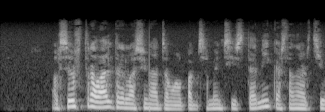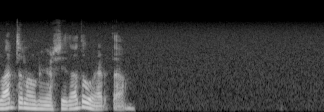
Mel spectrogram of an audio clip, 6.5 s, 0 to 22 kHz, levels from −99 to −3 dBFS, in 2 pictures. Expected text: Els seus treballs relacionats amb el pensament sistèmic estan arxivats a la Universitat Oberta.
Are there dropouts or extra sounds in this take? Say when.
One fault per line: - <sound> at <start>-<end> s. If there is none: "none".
none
